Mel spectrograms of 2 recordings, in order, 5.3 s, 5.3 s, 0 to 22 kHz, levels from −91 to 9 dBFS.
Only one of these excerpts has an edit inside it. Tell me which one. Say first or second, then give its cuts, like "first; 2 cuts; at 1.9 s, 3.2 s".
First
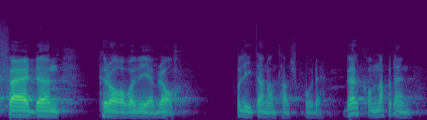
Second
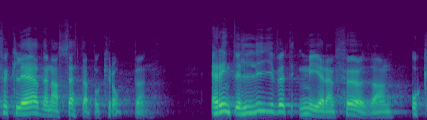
first; 1 cut; at 1.3 s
